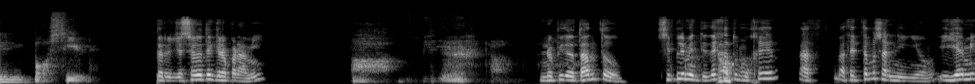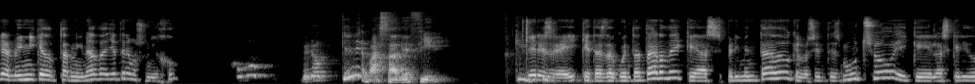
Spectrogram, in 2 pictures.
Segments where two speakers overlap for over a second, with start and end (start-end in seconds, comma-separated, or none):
none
